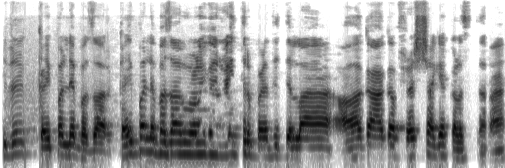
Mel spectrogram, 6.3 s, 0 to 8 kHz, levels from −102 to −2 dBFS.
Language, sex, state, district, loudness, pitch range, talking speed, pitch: Kannada, male, Karnataka, Dharwad, -13 LUFS, 135-165 Hz, 125 wpm, 150 Hz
